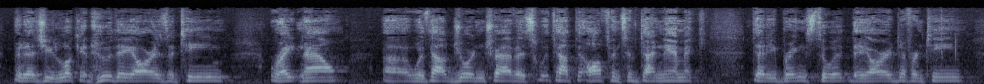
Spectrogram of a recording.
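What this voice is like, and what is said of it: Hoarse, worn-out, slightly nervous voice. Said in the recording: “Why is his voice hoarse? ... Why does it sound like he, he's like Doc Rivers? ... sounds worn out ... he sounded a little nervous”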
